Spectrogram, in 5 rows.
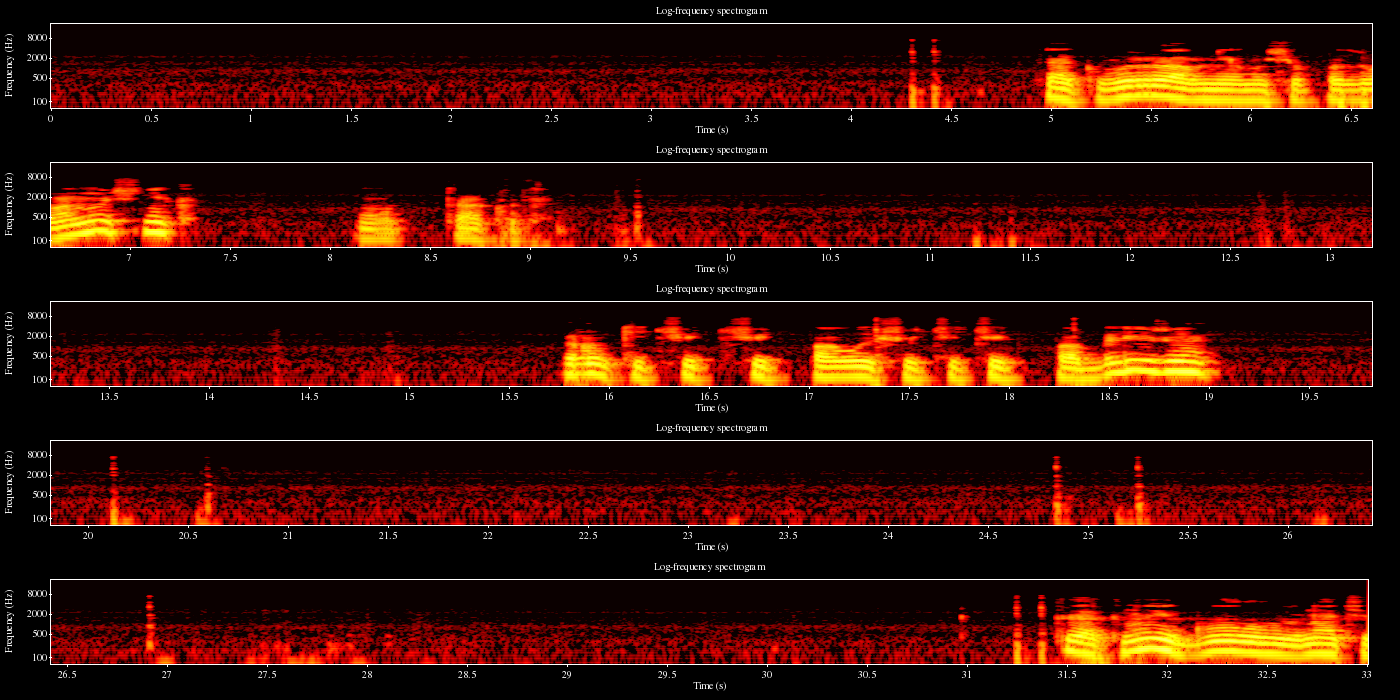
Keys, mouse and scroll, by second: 4.3-5.8 drag, 6.3 r, 9.3-10.7 drag, 11.2 r, 14.4 click, 15.8-17.4 drag, 18.2-20.3 drag, 20.6-24.9 middle drag, 25.3-26.9 middle drag, 31.2-32.6 drag.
